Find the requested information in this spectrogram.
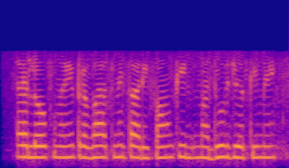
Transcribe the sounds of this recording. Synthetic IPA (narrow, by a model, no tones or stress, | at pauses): ɛːloːkmẽpɾəbʱaːt̪mɪt̪aːɾikaõkimɐd̪ʱuːɾd͡ʒoːt̪imẽ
